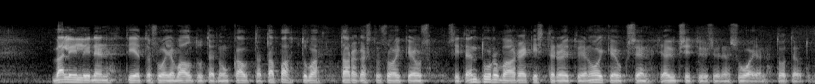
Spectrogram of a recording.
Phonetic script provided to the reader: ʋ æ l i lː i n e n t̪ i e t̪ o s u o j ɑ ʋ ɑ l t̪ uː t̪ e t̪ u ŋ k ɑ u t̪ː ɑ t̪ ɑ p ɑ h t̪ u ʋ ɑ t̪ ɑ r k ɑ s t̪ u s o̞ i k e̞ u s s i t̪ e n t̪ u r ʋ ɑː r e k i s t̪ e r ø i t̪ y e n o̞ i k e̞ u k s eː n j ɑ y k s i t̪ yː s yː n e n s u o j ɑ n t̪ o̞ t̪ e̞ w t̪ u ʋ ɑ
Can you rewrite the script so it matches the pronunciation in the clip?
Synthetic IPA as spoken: ʋ æ l i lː i n e n t̪ i e t̪ o s u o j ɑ ʋ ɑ l t̪ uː t̪ e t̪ u ŋ k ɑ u t̪ː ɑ t̪ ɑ p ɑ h t̪ u ʋ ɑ t̪ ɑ r k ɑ s t̪ u s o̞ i k e̞ u s s i t̪ e n t̪ u r ʋ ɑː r e k i s t̪ e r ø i t̪ y e n o̞ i k e̞ u k s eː n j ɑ y k s i t̪ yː s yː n e n s u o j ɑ n t̪ o̞ t̪ e̞ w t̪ u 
